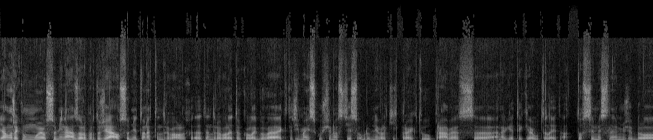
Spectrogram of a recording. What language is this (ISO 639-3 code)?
ces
